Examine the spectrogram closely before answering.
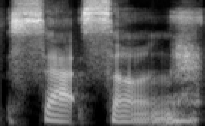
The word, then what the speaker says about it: Satsang: stoked to welcome drew mcmanus also known as satsung and yes that's how you pronounce it i asked him so now you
